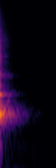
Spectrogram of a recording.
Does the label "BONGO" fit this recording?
Yes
